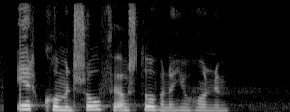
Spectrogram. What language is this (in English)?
Icelandic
